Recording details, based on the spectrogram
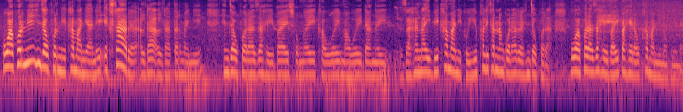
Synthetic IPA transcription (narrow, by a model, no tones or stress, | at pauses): hɯwapʰɯɾnihinzawpʰɯɾnikʰamanianɯʔekstɾaɾɯa̰ldaːldataɾmajni | hinzawpʰɯɾazaɦɯjbajsɔŋɯjkʰawɯjmawɯjdaŋɯjzaɦɯnajbekʰamanikʰɯjɯpʰalitʰanːaŋɡanaɾɯɦinzawpʰɯɾa̰ | hɯwapʰɯɾazaɦɯjbajpaɦeɾawkʰamanimawɦɯjna̰j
